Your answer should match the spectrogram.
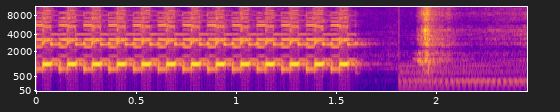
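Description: A telephone ringing: one trilling ring made of fast, evenly repeating pulses, about eleven a second, that stops about a second and a half in.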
